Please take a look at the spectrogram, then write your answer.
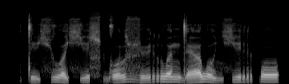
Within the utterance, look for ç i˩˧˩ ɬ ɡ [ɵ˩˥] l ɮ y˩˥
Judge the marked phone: incorrect: o˩˥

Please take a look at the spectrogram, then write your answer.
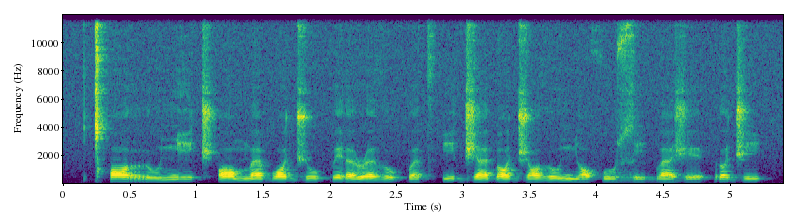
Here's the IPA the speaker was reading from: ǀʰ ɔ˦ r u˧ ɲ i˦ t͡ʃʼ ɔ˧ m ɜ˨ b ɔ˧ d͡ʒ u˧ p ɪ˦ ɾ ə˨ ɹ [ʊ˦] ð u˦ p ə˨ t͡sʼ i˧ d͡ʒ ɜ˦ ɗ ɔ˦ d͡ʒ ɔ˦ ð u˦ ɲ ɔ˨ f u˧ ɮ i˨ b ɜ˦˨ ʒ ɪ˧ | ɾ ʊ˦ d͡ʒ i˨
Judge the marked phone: incorrect: ə˦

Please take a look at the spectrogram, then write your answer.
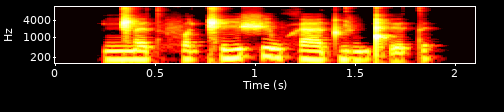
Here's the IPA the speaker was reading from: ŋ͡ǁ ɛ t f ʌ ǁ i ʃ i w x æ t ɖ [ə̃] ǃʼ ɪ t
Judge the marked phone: correct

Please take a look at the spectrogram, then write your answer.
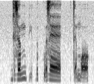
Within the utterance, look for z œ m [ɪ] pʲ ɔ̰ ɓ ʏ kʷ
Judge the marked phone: incorrect: ʏ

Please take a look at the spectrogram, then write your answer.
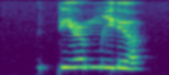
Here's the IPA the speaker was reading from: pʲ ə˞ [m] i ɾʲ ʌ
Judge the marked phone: correct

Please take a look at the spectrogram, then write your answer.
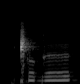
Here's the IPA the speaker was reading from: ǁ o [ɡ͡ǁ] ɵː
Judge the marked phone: incorrect: ɡ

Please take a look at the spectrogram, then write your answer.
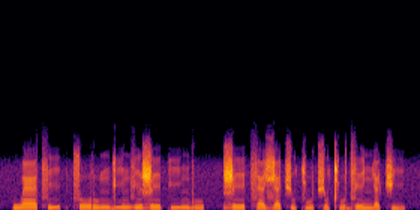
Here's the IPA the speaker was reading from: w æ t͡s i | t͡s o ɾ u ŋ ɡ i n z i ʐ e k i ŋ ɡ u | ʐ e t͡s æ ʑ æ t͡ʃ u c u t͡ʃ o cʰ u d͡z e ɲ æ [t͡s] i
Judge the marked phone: incorrect: t͡ʃ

